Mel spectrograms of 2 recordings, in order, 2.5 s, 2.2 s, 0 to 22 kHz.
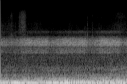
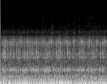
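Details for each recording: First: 2016 Nissan Rogue at about 30 mph, microphone at the driver's side front wheel: steady low road rumble with no growl or hum building with speed and only slight brake noise. This wheel bearing sounds normal. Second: 2016 Nissan Rogue driving about 30 mph with chassis microphones: steady deep droning rumble heard on channel 2, slight brake noise on other channels, from a bad wheel bearing.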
